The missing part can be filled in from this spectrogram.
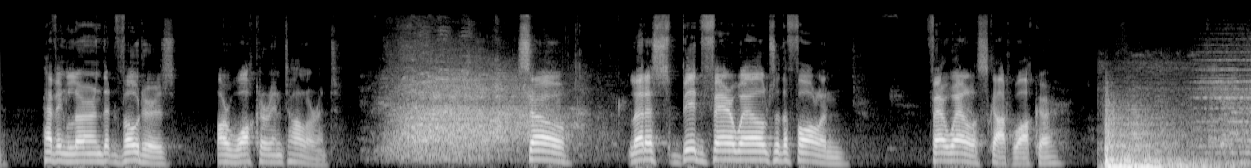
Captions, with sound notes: HE FOUGHT BRAVELY, BUT NOW HE RETURNS TO AMERICA'S DAIRY LAND, HAVING LEARNED THAT VOTERS ARE WALKER INTOLERANT. ( LAUGHTER ) SO LET US BID FAREWELL TO THE FALLEN. FAREWELL, SCOTT WALKER.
